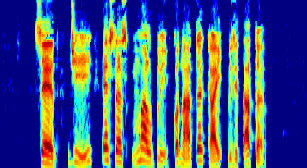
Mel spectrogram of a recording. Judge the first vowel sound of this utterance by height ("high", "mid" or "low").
mid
